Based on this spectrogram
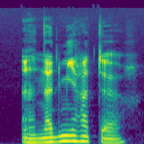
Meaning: admirer
- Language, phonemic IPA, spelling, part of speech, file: French, /ad.mi.ʁa.tœʁ/, admirateur, noun, Fr-admirateur.ogg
